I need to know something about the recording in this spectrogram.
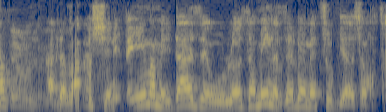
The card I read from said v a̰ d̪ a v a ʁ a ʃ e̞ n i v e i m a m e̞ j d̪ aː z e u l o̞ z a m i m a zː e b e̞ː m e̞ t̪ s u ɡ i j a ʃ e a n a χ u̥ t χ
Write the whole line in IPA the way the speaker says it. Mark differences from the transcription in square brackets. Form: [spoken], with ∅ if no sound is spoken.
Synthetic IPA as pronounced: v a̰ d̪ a v a ʁ a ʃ e̞ n i v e i m a m e̞ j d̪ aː z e u l o̞ z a m i [n] a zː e b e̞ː m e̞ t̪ s u ɡ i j a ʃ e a n a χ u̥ [t͡s] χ

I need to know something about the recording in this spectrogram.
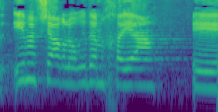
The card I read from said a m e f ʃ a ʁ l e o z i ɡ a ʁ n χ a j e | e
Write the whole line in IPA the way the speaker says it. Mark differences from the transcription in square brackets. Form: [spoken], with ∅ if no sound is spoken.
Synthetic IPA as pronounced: [i] m e f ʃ a ʁ l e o [ʁ] i [d] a [∅] n χ a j [a] | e

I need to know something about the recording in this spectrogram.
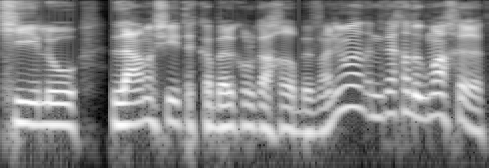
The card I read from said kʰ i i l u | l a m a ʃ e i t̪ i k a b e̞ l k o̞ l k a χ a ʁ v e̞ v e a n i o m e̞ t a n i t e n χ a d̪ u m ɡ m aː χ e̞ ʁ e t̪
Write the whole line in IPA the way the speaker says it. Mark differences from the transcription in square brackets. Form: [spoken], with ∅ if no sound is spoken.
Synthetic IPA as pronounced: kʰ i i l u | l a m a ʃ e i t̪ [e] k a b e̞ l k o̞ l k a χ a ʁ [b] e̞ v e a n i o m e̞ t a n i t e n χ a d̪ u [∅] ɡ m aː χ e̞ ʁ e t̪

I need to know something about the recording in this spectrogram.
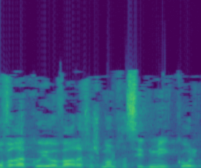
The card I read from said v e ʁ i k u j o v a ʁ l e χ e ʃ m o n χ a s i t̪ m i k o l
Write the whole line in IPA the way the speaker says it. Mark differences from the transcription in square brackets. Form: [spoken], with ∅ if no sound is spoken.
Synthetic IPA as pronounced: v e ʁ [a] k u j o v a ʁ l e χ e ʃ [b] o n χ a s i [d̪] m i k [u] l

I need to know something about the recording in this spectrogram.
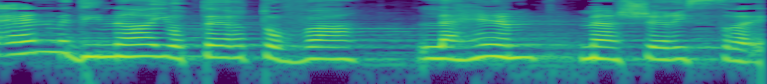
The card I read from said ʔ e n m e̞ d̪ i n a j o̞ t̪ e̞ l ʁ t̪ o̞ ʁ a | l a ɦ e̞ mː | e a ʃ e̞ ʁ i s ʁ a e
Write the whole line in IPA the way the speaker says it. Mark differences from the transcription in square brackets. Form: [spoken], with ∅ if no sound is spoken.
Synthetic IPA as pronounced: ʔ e n m e̞ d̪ i n a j o̞ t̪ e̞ [∅] ʁ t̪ o̞ [v] a | l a ɦ e̞ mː | e a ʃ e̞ ʁ i s ʁ a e

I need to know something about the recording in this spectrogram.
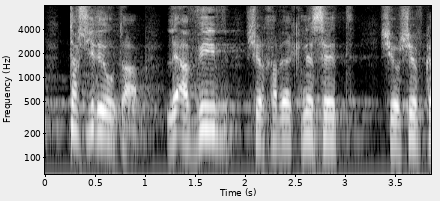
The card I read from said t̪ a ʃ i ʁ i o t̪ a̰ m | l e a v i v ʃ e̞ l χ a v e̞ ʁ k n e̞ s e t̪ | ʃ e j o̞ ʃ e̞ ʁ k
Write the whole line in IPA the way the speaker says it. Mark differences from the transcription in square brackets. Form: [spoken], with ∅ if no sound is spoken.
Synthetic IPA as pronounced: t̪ a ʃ i ʁ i o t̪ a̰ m | l e a v i v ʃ e̞ l χ a v e̞ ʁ k n e̞ s e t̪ | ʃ e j o̞ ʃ e̞ [v] k

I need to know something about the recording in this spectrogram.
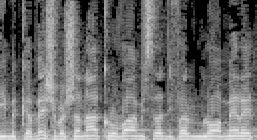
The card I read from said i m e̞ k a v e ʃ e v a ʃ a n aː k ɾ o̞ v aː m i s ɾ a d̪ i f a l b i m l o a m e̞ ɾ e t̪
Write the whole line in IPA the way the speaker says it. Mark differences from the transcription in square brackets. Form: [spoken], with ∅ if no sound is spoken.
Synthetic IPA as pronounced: i m e̞ k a v e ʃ e [b] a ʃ a n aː k ɾ o̞ v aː m i s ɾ a d̪ i f a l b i m l o a m e̞ ɾ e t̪

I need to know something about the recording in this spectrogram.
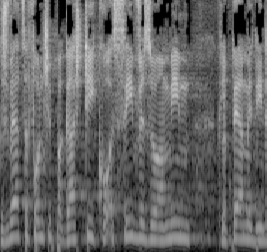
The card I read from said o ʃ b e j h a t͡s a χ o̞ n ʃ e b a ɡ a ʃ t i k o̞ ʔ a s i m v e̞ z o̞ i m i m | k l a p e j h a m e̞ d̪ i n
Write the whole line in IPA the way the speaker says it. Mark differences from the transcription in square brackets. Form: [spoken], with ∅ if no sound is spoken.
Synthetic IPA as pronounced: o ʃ [v] e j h a t͡s a [f] o̞ n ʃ e [p] a ɡ a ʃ t i k o̞ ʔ a s i m v e̞ z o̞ [a] m i m | k l a p e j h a m e̞ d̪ i n

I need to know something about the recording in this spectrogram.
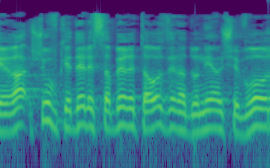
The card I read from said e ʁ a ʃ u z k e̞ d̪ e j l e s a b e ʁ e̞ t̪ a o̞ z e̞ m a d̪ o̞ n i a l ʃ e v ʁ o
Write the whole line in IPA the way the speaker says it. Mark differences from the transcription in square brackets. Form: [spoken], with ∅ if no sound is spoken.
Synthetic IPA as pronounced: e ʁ a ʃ u [v] k e̞ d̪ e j l e s a b e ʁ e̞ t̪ a o̞ z e̞ [n] a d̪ o̞ n i a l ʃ e v ʁ o

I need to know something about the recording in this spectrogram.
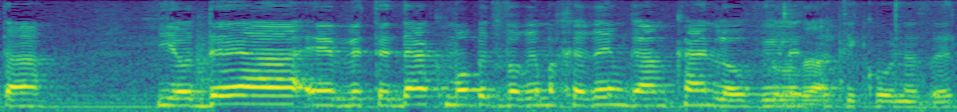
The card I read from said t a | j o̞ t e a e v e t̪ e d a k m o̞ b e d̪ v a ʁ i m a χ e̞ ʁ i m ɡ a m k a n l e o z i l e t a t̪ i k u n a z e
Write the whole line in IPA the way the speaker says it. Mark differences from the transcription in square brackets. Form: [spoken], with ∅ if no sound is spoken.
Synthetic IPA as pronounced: t a | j o̞ [d] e a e v e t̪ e d a k m o̞ b e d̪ v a ʁ i m a χ e̞ ʁ i m ɡ a m k a n l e o [v] i l e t a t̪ i k u n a z e

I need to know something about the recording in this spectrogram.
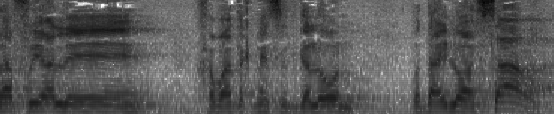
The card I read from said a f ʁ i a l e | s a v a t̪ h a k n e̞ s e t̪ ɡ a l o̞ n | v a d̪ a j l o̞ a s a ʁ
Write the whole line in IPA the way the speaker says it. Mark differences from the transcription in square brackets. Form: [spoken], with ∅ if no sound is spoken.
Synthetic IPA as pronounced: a f ʁ i a l e | [χ] a v a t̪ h a k n e̞ s e t̪ ɡ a l o̞ n | v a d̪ a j l o̞ a s a ʁ

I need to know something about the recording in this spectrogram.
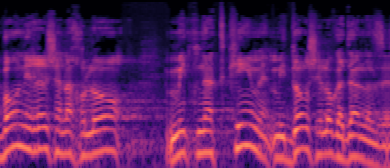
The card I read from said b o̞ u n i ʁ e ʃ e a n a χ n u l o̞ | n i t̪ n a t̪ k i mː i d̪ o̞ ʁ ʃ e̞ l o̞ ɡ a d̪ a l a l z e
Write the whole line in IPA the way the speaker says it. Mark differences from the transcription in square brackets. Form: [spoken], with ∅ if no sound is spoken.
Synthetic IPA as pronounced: b o̞ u n i ʁ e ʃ e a n a χ n u l o̞ | [m] i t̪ n a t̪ k i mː i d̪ o̞ ʁ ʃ e̞ l o̞ ɡ a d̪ a l a l z e

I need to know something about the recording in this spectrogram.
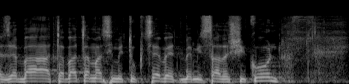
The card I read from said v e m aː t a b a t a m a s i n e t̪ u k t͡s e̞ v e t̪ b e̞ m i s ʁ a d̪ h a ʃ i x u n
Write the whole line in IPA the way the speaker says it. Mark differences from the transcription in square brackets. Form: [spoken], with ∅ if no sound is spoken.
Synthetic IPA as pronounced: [z] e [b] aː t a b a t a m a s i [m] e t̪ u k t͡s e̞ v e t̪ b e̞ m i s ʁ a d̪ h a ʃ i [k] u n

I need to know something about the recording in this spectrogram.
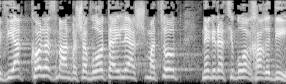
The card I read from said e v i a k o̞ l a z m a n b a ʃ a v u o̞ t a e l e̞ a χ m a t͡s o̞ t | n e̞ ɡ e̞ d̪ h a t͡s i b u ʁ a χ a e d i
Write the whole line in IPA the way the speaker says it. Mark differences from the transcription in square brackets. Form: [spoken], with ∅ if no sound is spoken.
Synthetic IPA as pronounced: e v i a k o̞ l a z m a n b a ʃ a v u o̞ t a e l e̞ a [ʃ] m a t͡s o̞ t | n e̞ ɡ e̞ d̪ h a t͡s i b u ʁ a χ a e d i

